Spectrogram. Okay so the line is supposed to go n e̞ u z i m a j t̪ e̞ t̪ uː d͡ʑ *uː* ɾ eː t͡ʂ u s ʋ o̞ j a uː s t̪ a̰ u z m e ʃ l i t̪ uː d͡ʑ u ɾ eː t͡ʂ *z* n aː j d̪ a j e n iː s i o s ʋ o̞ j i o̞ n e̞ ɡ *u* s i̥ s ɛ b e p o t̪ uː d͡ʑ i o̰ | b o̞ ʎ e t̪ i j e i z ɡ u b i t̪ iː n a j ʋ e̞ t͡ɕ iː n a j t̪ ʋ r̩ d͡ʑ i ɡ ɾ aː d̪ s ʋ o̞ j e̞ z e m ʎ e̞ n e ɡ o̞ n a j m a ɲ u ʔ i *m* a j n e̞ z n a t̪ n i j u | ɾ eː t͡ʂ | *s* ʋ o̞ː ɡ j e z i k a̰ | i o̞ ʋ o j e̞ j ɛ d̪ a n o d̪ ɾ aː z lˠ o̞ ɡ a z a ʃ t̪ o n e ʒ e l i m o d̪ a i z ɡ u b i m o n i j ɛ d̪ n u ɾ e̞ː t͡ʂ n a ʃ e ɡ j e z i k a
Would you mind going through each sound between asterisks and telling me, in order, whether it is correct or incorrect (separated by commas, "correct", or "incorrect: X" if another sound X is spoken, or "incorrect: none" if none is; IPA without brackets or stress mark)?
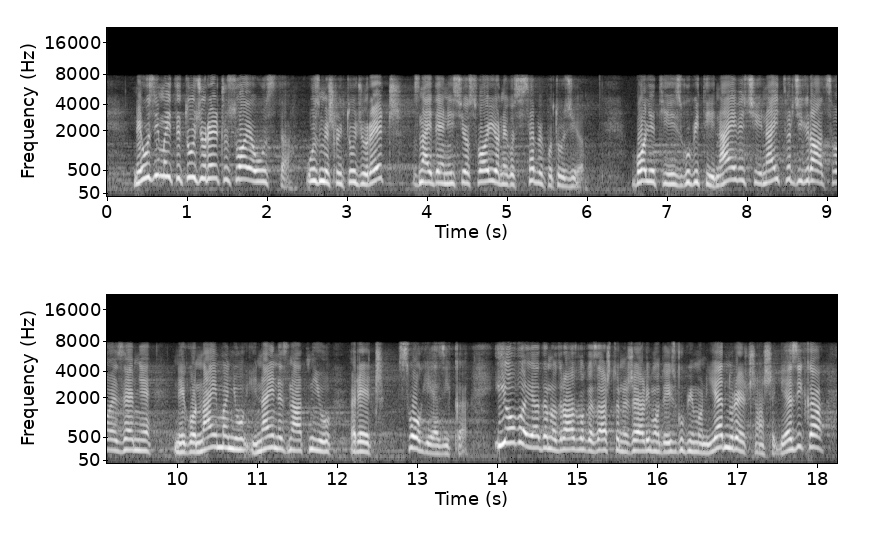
incorrect: u, correct, incorrect: o, incorrect: n, correct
